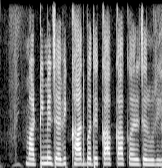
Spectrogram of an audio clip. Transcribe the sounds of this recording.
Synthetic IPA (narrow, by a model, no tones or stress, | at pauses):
maːʈimẽd͡ʒɛʋikʰːaːd̪̚bɐd̪ekakakəɾed͡ʒɐɾuːɾiɦɛ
